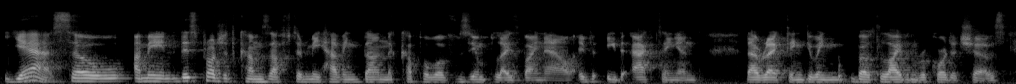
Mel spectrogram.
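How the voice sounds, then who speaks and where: A young Portuguese theatre director and actor, interviewed as a guest, chats effusively and enthusiastically in a mid-range, level, fairly bright voice at an unhurried pace. It sounds like a video call from an echoey room.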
